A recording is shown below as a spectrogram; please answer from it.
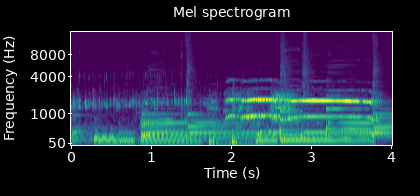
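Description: A rooster crowing once, a long call starting about halfway through and dropping in pitch as it ends, over background guitar music.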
